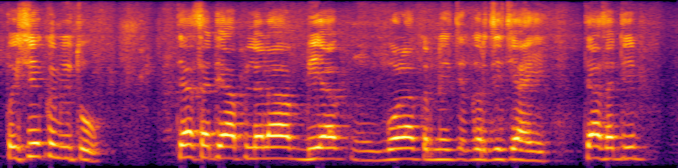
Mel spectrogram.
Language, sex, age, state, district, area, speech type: Marathi, male, 60+, Maharashtra, Osmanabad, rural, spontaneous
